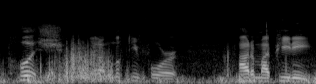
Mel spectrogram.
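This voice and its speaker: A man talks in a fairly high pitch. His pitch variation is ordinary, and noticeable background noise runs underneath. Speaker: disc golf reviewer. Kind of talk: product review while throwing. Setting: outdoors in strong wind. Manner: loud, yelling over wind. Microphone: poor audio from wind.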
